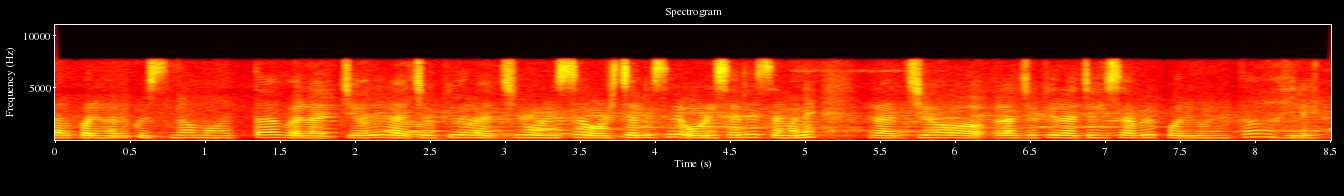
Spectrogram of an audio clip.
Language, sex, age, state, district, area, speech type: Odia, female, 18-30, Odisha, Subarnapur, urban, spontaneous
